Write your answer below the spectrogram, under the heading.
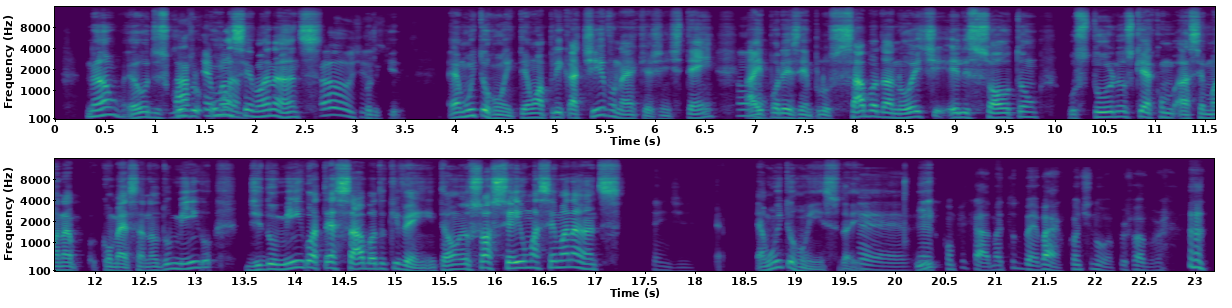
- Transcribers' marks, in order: tapping; laugh
- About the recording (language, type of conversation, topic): Portuguese, advice, Como equilibrar rotinas de trabalho e vida pessoal?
